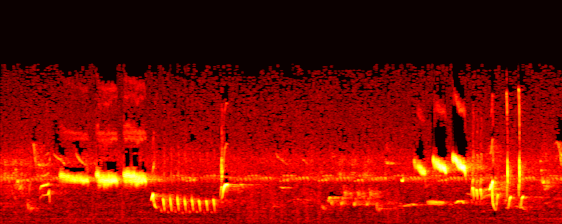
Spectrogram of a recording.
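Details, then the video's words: Singing nightingale: long clear whistles give way to a rapid rattling trill of about eight notes, then varied chirps and sweeping phrases. "Bülbül 🐦 Nightingale"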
